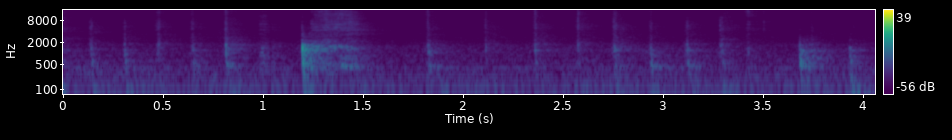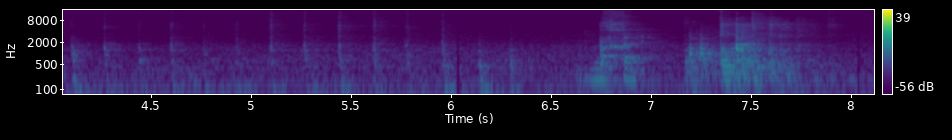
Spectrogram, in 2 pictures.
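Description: Chef's knife mincing dried sage leaves very fine on a wooden cutting board: rapid light taps of the blade on the board, about five a second, with one harder knock about a second in. Near the end comes a louder scrape of the blade across the board.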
